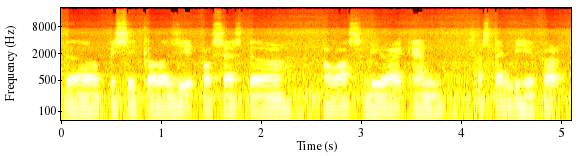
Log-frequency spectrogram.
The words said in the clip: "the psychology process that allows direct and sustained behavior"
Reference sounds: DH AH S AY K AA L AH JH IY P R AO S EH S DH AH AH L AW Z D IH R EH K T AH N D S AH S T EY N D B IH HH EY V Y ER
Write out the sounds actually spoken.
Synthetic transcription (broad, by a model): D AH S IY K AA L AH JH IY P R AO S EH S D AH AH W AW S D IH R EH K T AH N S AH S T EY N B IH HH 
